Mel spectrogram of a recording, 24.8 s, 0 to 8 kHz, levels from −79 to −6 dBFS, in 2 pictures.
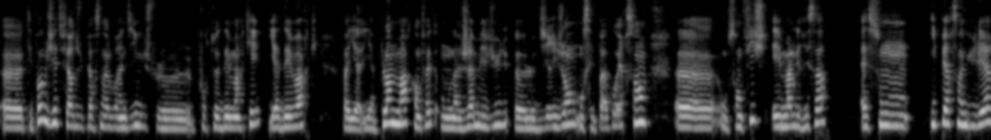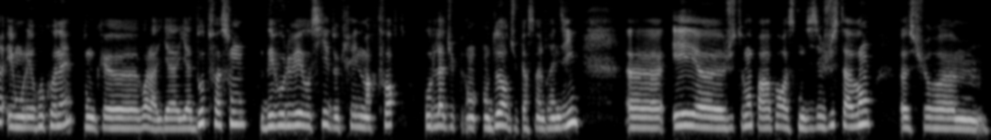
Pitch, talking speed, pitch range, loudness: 190 Hz, 235 wpm, 175-220 Hz, -33 LUFS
